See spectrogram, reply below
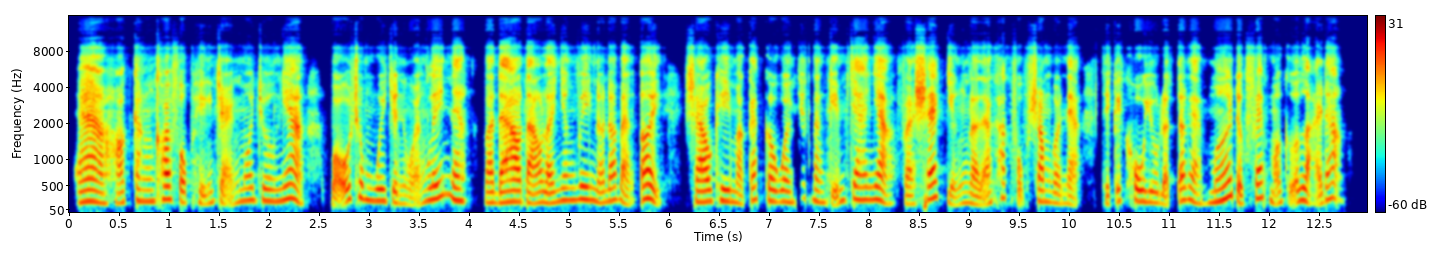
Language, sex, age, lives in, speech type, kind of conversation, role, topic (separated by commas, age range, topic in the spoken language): Vietnamese, female, 30-34, United States, read, expert-assistant, expert, Việc phát triển du lịch sinh thái mang lại những giá trị và rủi ro gì cho môi trường tự nhiên?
